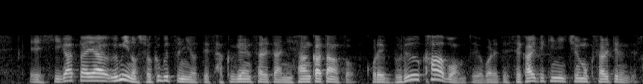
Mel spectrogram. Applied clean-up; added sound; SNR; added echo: none; none; none; none.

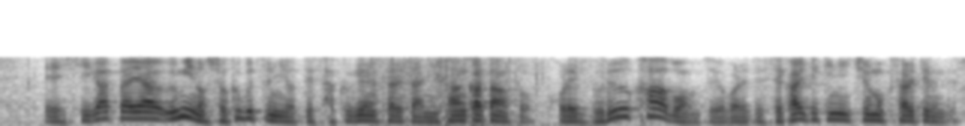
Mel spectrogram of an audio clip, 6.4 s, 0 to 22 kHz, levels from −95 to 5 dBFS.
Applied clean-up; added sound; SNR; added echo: none; Tearing; 19 dB; none.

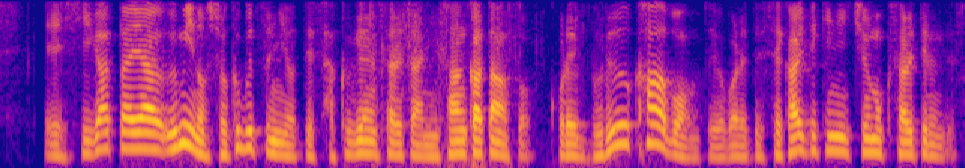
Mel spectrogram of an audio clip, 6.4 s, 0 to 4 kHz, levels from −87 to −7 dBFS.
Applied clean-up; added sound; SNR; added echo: neural mask model RNNoise.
